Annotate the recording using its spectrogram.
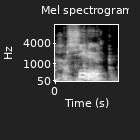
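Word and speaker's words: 走る: Then for 3-syllable verbs like taberu or hashiru, again, counting from the end, ru, be, the drop's going to be after the be. And then ru, shi, the drop's going to be after the shi.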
